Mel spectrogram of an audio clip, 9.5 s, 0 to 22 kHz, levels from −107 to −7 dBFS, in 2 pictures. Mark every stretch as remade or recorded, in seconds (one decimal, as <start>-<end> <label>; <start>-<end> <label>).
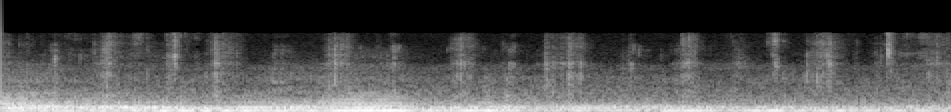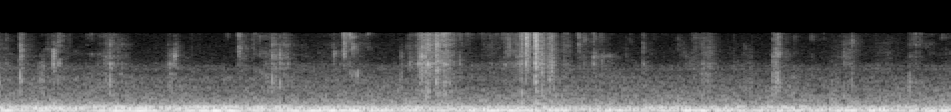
0.0-9.5 recorded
